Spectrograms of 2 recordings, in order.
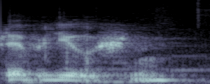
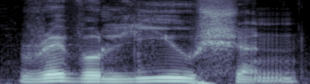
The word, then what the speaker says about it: revolution: He was born in the early years of the French Revolution. Did you notice how he pronounced revolution rather than revolution? So, liu instead of lu.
